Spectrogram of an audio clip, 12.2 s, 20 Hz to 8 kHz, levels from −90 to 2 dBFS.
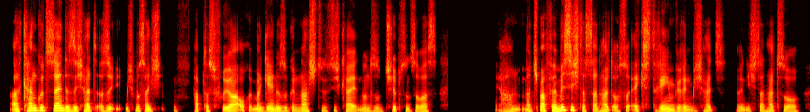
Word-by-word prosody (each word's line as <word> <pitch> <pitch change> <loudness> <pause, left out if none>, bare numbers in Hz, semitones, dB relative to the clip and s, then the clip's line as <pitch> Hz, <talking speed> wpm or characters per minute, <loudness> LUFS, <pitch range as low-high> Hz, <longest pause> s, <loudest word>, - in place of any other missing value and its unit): Ach, 125 +1 +2
kann 160 +2 +5
gut 180 0 +4
sein, 160 -1 +7
dass 135 -2 +3
ich 130 -1 +1
halt 130 -1 +1
also, 125 0 0 0.2
ich 135 +1 -9
muss 140 -1 -1
sagen, 140 -2 +1
ich 130 - -9 0.5
habe - - -2
das 125 0 -2
früher 140 +4 +4
auch - - -2
immer 135 - -1
gerne 130 +1 +2
so 125 0 -4
genascht, 120 +1 -3
Süßigkeiten 125 -1 -3
und 120 0 -5
so 120 0 -8
Chips 130 +1 -3
und 120 - -5
so 115 - -4
was. 120 +1 -4 0.9
Ja, 115 0 -8
und 120 - -5
manchmal 135 +7 +2
vermisse 165 +8 +7
ich 180 -2 +2
das 120 - -3
dann 110 -1 -2
halt 115 -3 -1
auch - - -4
so - - -2
extrem, 120 -3 -1
während 115 -1 -2
mich 130 +5 -10
halt 100 -3 -7
wenn - - -6
ich - - -8
dann 115 - -5
halt 110 -2 -4
so 115 +2 -4
125 Hz, 225 wpm, -24 LUFS, 115-135 Hz, 0.9 s, sein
